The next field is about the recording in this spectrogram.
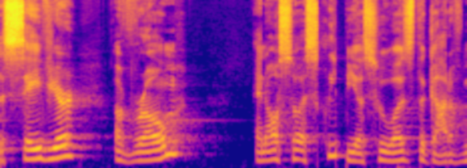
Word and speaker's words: Asclepius: Asclepius, as it should be pronounced, Asclepius, I keep getting that wrong.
